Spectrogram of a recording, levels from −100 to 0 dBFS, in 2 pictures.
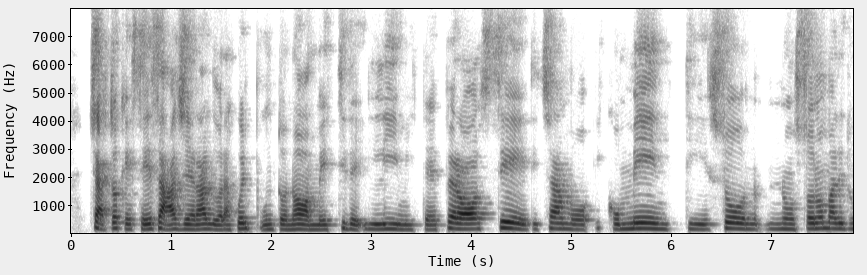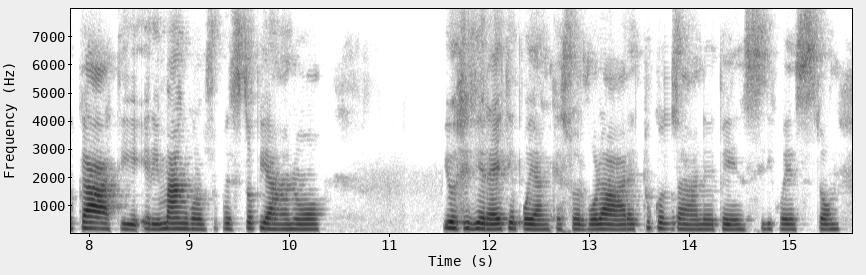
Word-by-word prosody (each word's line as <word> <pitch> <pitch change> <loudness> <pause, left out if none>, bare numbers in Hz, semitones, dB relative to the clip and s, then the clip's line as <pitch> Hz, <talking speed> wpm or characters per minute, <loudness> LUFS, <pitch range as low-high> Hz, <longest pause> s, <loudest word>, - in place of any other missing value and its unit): certo 205 - +2
che 180 -3 -3
se 175 0 0
esagera 175 -1 +3
allora 175 -2 +2
a - - -8
quel 195 +2 0
punto 170 -1 -4
no, 170 0 +4
metti 165 +3 -4
de 180 - -1
il 175 +1 -3
limite, 165 -2 -3
però 185 -1 +7
se 185 0 +4
diciamo 175 -2 -2
i 210 - -17
commenti 180 -1 -1
son 180 0 0
non 180 0 -5
sono 190 +2 0
maleducati 190 -2 +3
e 195 - -10
rimangono 185 0 +1
su 175 +2 -23
questo 185 +1 -8
piano. 175 -3 -2 1.2
Io 215 -1 +4
ti 205 0 -3
direi 180 -2 +2
che 200 +2 -3
puoi 180 -2 +2
anche 170 +1 -5
sorvolare. 175 0 -1
Tu 210 +5 -12
cosa 185 -4 -5
ne 170 0 -5
pensi 170 0 -6
di 180 - -11
questo? 175 0 -6
180 Hz, 155 wpm, -23 LUFS, 175-190 Hz, 1.2 s, però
